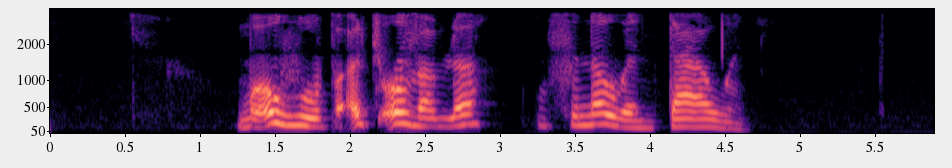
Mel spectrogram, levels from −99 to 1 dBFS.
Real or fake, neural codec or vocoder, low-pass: real; none; 3.6 kHz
